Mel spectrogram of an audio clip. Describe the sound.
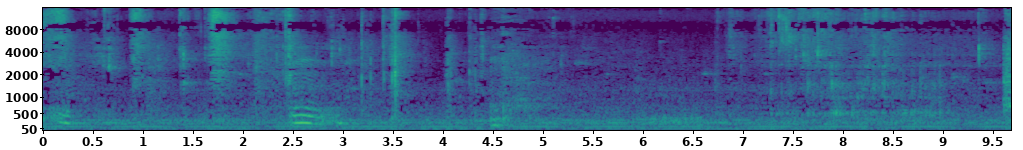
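Sauce steadily pours and splashes onto seafood for several seconds, a continuous wet trickle with small clatters, and a brief murmur of voice partway through.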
